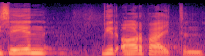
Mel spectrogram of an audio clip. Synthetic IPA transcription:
zeːən | viːɾʔaɾbaɪtʰən

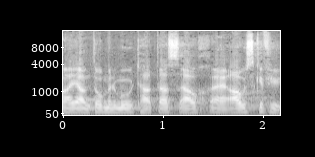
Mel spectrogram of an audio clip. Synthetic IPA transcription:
ɑjɑnd̪ʊməɾmuːthɑt̪̚d̥ɑsaʊxɛʔaʊsɡ̥əfyː

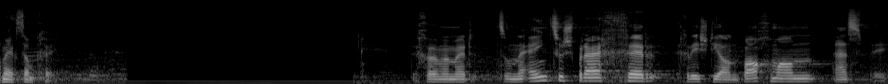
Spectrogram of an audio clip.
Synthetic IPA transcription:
fmɛksɑmkʰχɛɪt | d̥ɛχœməməɾt͡sʊmnəʔɛɪnt͡səʃpræχəɾχɾɪʃtiɑnb̥ɑχmɑnʔæspʰḛː

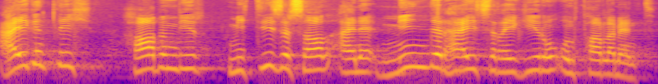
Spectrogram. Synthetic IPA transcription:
ʔaɪɡəntlɪç | haːbənviːɐmɪt̚d̥iːzəzaːlʔaɪnəmɪndəʁɦaɪtsʁeɡiːʁʊŋʊntpʰaʁlamɛnt

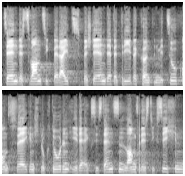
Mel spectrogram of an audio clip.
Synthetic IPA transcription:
t͡seːnbɪst͡sv̥ant͡sɪçb̥eʁaɪt͡sb̥əʃteːəndəbətʁiːbəkʰœntən̩mɪt̚t͡suːkʰʊnft͡sfɛːɪɡənʃtʁ̥ʊktuːʁənʔiːʁəɛksɪstɛnt͡sn̩laŋfʁɪstɪçsɪçən

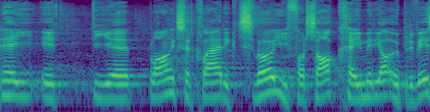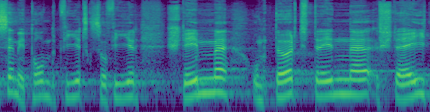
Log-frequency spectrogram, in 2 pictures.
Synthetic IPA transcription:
ɾhɛjɪ | d̪̥iplɑːnɪksɛɾkʰlæːɾikt͡sʋœɥfɔɾsɑkχhɛjmɪːɾjɑʏbəɾʋɪsəmɪthʊnd̥̪əɾtfiːəɾt͡sk̚t͡sufiːəɾʃtɪmːə | ʊnt̚tœɾtd̥ɾɪnːəʃtɛɪ

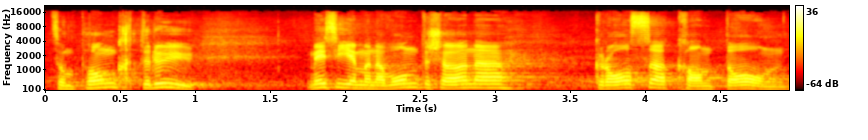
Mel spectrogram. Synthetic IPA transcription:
t͡sʊmpʰʊŋkχtd̥ɾyː | mɪːɾsiɪmənəʋʊnd̪əɾʃøːnə | ɡ̥ɾoːsəkʰɑntoːn

